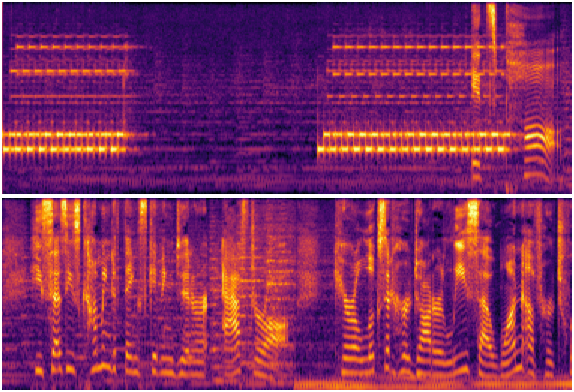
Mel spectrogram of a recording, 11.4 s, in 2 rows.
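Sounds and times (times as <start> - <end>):
telephone ringing: 0.0 - 1.5, 3.2 - 5.2
speech: 4.7 - 11.3.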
